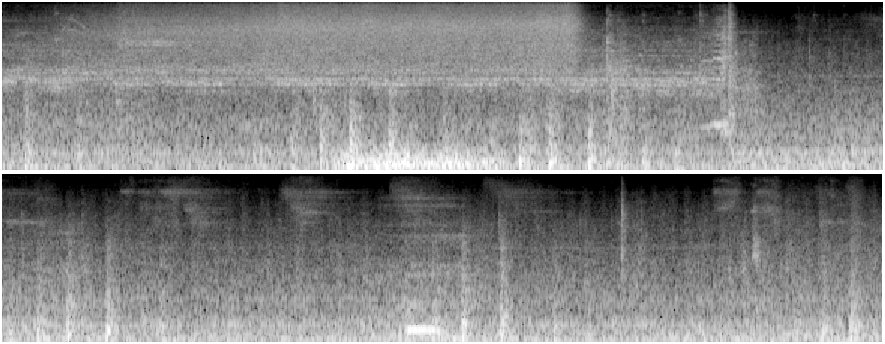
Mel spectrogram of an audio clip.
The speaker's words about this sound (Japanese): 蒸気たちの煙の奏でるブラスト音とドラフト音が、動輪が線路の継ぎ目をリズミカルに叩くジョイント音が、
